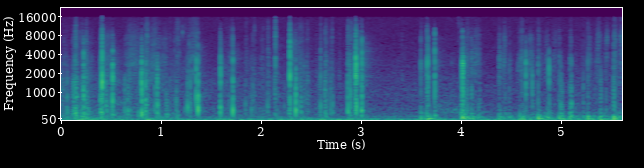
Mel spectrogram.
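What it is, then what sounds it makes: Plastic foil snack bag being crinkled. Fingers scratch and crinkle a yellow plastic foil chips bag, about hand-sized and partly full. It makes a quick series of sharp, bright crackles and scratchy taps with soft low thuds underneath, each burst dying away almost instantly.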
